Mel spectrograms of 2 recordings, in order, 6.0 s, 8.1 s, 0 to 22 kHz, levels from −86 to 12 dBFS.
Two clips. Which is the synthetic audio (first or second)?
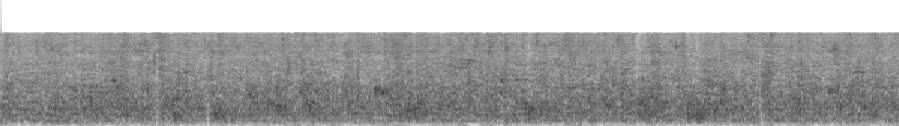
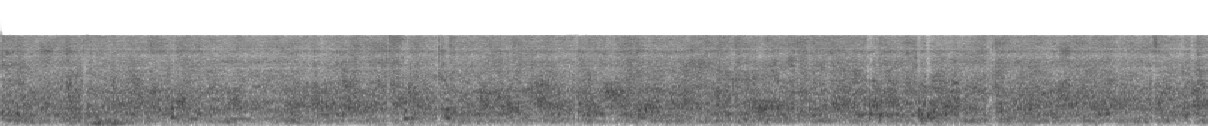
second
